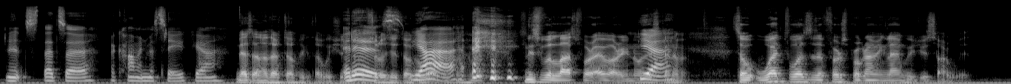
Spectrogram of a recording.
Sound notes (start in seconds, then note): 3.4 laughs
